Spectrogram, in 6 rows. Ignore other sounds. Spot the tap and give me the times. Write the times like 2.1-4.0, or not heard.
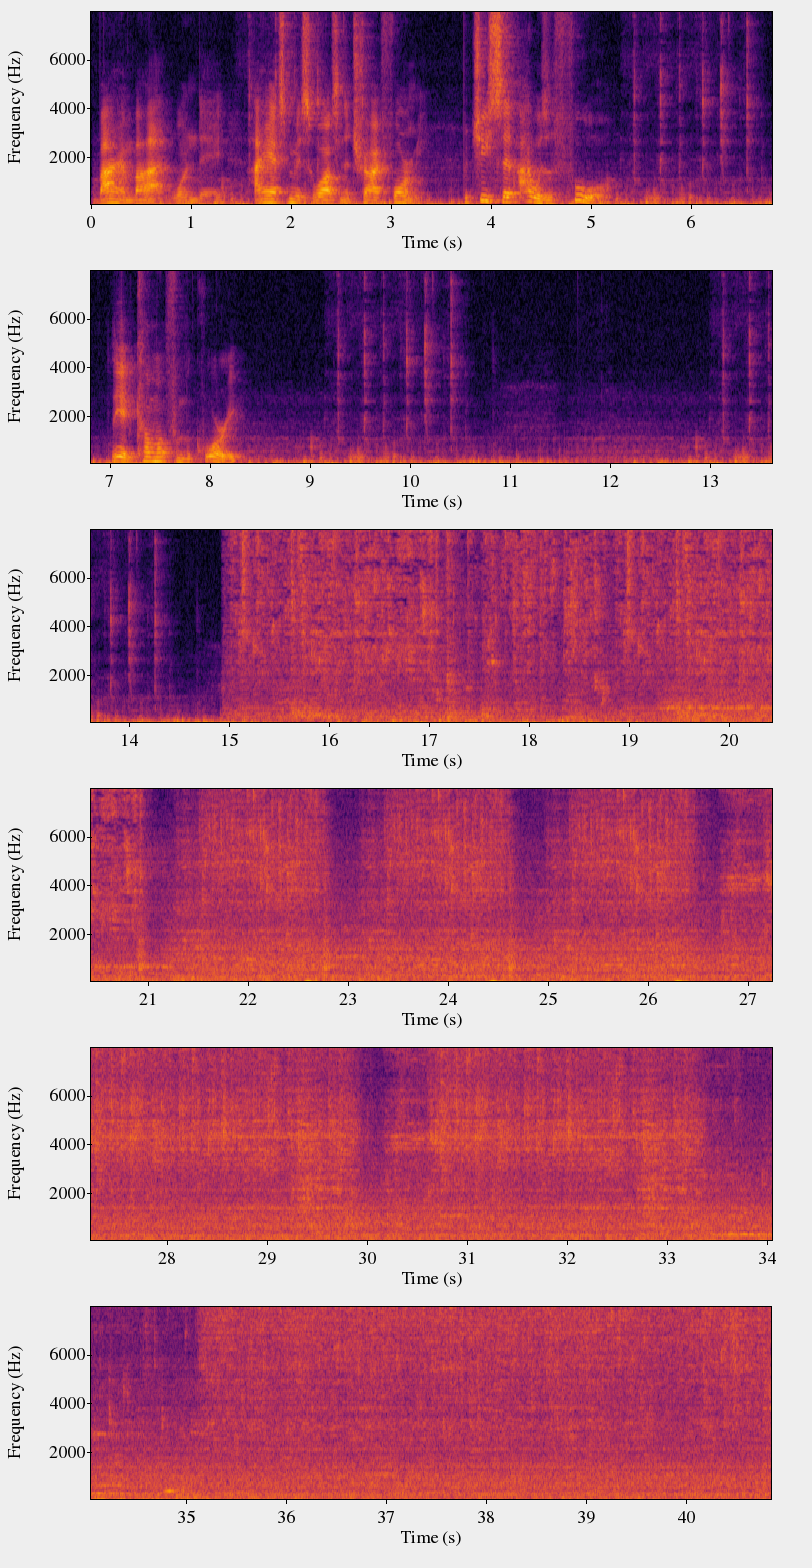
14.9-40.8.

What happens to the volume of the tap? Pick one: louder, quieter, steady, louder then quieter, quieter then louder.
steady.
